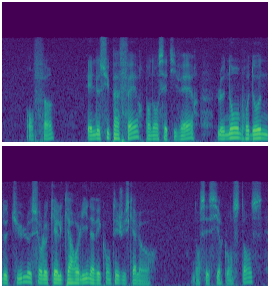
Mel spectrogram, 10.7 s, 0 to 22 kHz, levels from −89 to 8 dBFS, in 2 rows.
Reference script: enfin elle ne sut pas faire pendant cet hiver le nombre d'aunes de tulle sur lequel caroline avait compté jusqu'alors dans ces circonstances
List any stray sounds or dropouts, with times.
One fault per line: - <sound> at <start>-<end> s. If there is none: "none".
none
